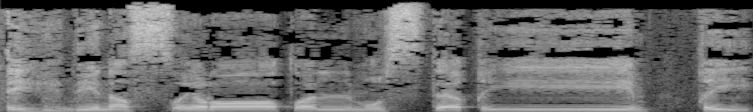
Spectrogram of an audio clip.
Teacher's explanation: الخطأ الذي فعله هذا القارئ أنه نقل المخرج من أقصى اللسان مع الحنك اللحمي إلى الأمام قليلا حيث الحنك العظمي والحنك اللحمي، دخل على مخرج الكاف، دخل على مخرج الكاف فغير المعنى كما تفضلتم.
